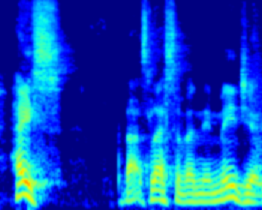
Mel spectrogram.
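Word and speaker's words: Reis: whose second name is spelled R E I S, but pronounced Hace.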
